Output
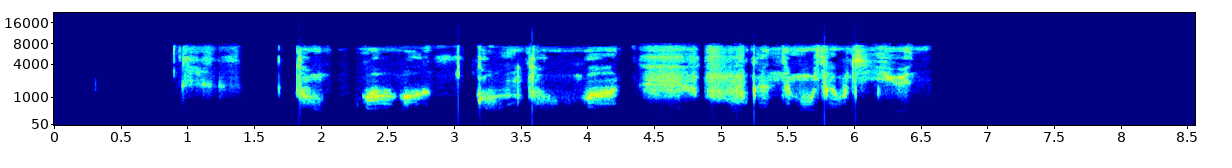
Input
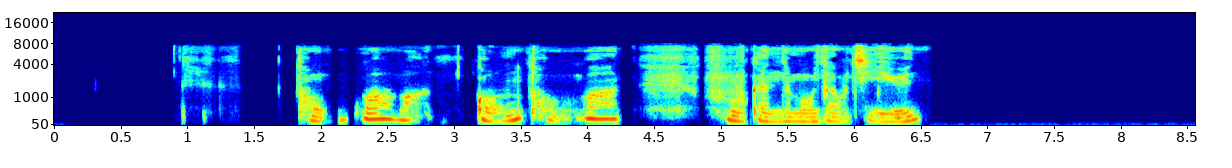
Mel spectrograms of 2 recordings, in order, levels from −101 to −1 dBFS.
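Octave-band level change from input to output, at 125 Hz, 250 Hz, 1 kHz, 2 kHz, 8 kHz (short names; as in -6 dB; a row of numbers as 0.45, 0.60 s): under -40 dB, under -40 dB, -11.0 dB, -6.0 dB, n/a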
